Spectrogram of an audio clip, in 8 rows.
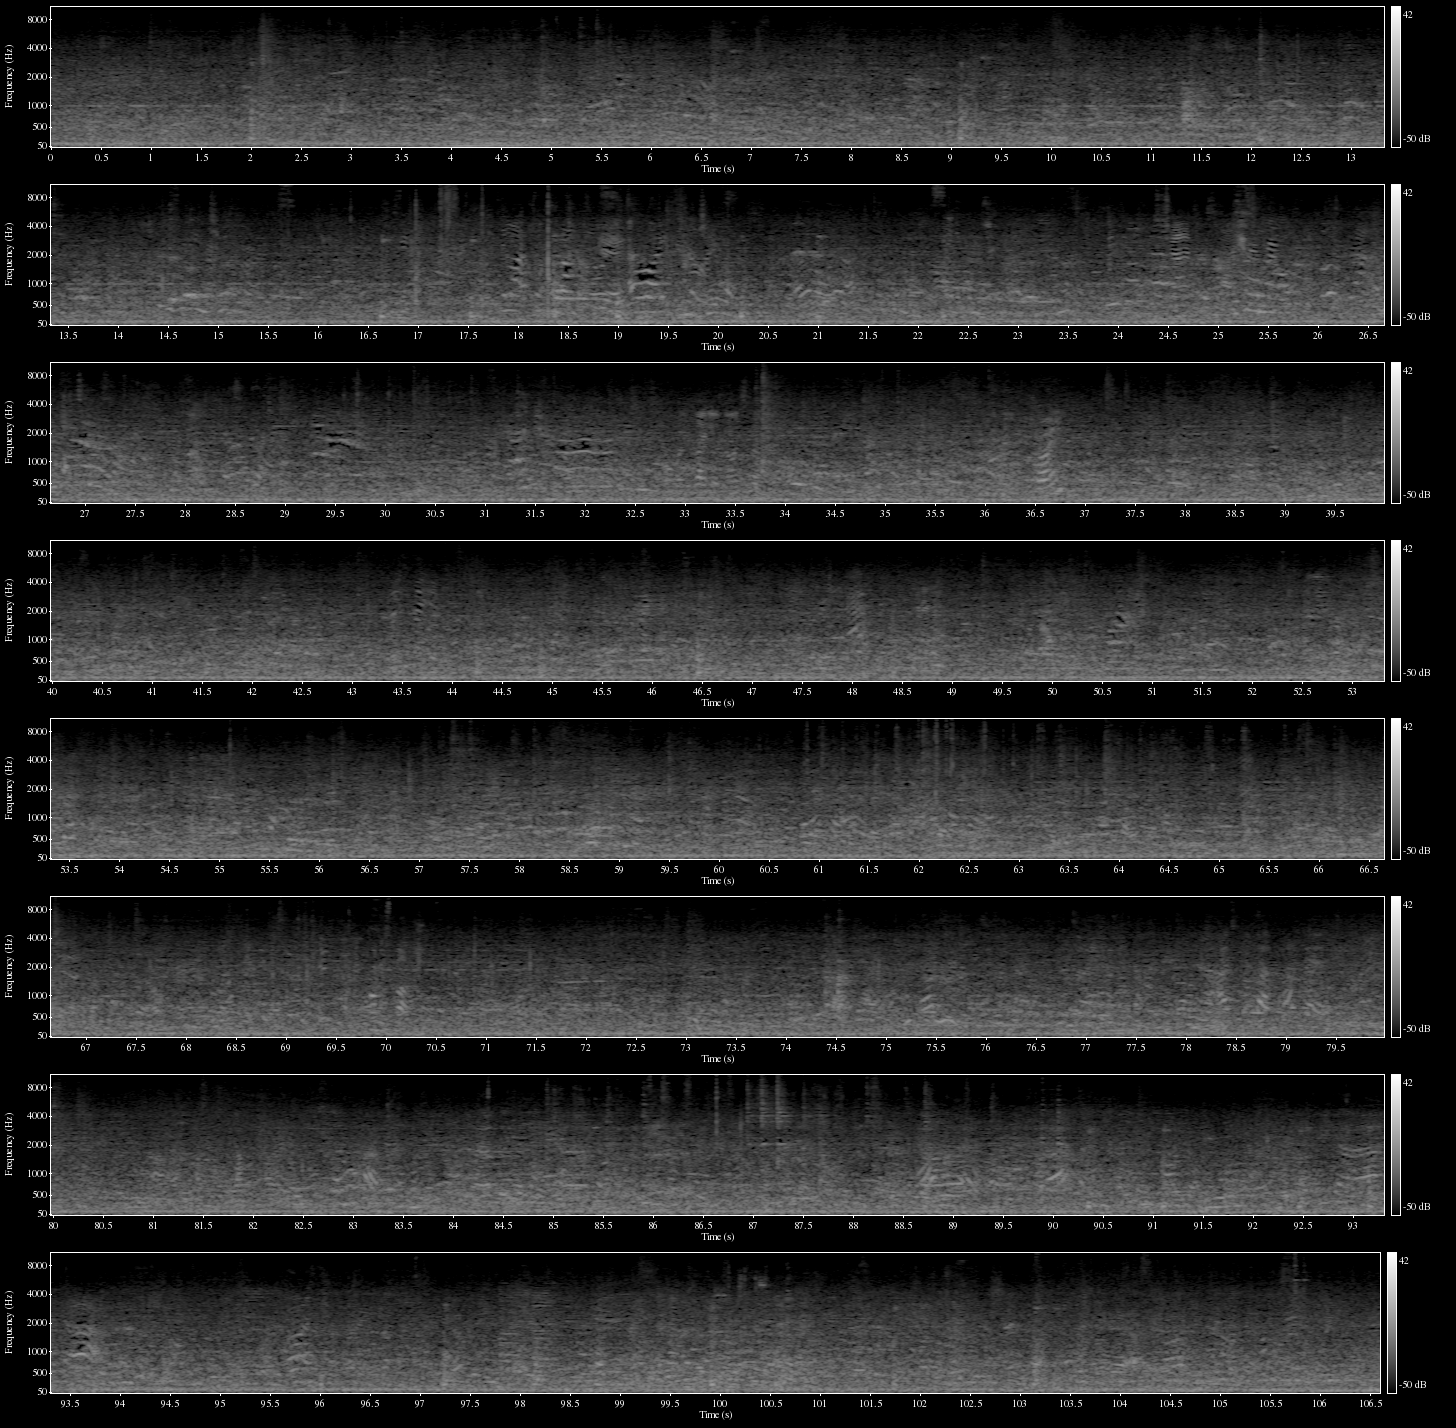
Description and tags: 4ch surround recording of a food market situated in a closed arcade area in Greenwich/England. A hubbub of voices can be heard, many people walking by, talking and purchasing or trying diverse food on offer.
Recording was conducted with a Zoom H2.
These are the FRONT channels of a 4ch surround recording, mics set to 90° dispersion.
